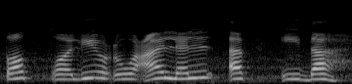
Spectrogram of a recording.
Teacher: تا لائٹ ہے لیکن تو ہیوی ہے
